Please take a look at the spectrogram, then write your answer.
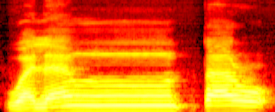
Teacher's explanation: oleh kerana nun sukun bertemu dengan huruf ta, huruf ikhfa, maka kita baca walan itu dengan ikhfa hakiki. Jadi bunyinya bukan walan.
